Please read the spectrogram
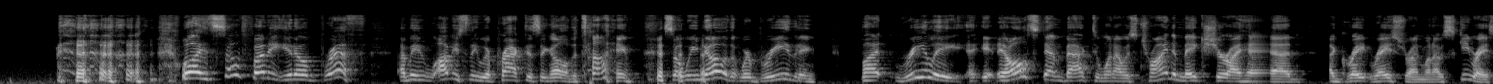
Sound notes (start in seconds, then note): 0.6 chuckles; 5.8 laughs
